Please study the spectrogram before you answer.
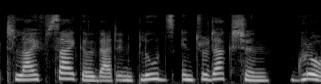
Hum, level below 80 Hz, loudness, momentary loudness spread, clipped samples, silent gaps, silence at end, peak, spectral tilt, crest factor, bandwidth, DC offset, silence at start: none; -64 dBFS; -25 LUFS; 4 LU; under 0.1%; none; 0 s; -8 dBFS; -5 dB/octave; 16 dB; 11 kHz; under 0.1%; 0.05 s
